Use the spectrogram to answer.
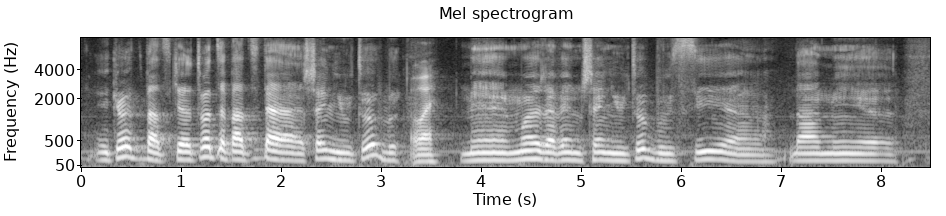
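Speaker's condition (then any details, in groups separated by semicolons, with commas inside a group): Cerebral palsy; wheelchair use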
